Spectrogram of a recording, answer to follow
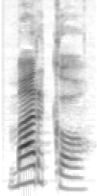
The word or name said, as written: marco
